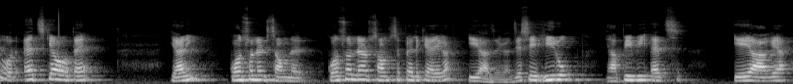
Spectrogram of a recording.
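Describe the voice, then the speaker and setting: A man's voice: high-pitched, roomy sound. A man explaining English grammar to learners in Hindi, patient and repetitive, often asking rhetorical questions and checking that his listeners follow.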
